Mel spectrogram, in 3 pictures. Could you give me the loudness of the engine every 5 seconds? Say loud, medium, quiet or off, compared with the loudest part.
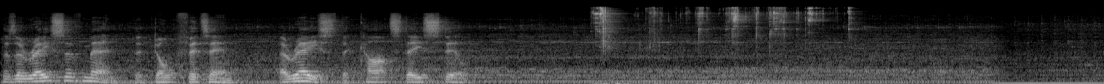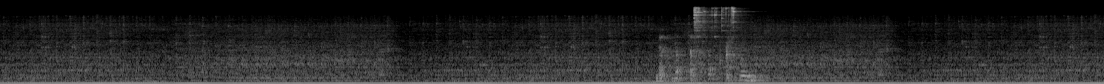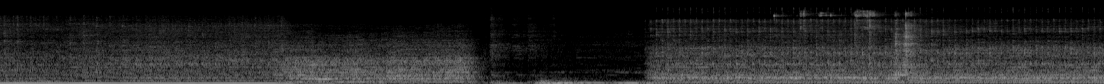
loud, loud, medium, medium, medium, loud, loud.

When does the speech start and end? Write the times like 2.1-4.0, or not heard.
0.0-4.7.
